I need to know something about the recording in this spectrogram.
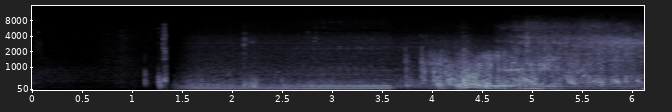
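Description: Subaru XV Crosstrek's flat-four engine running: a couple of clicks about a second in, then a steady low hum, giving way about halfway through to a louder rushing noise.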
